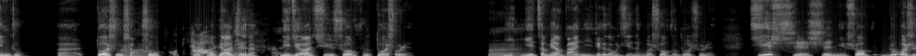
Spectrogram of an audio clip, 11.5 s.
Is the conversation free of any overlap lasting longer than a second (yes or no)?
no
